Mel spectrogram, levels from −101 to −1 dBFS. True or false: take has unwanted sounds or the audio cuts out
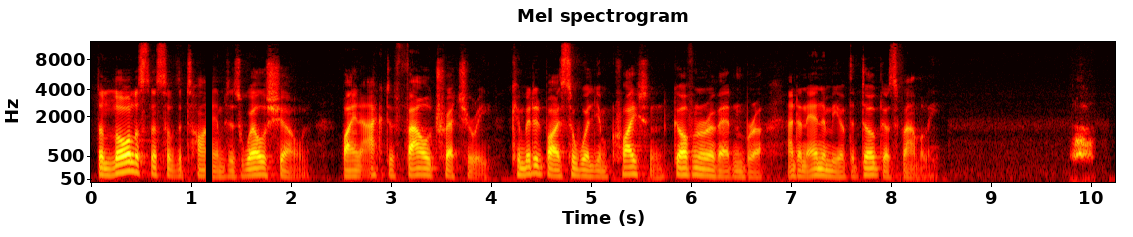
true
